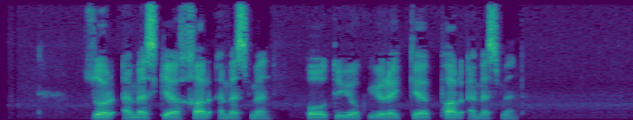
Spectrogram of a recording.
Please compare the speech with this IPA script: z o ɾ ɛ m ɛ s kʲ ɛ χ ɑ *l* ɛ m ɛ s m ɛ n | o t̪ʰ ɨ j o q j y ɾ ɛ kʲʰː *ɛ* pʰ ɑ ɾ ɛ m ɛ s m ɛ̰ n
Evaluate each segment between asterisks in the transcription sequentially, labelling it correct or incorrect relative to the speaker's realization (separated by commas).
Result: incorrect, correct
